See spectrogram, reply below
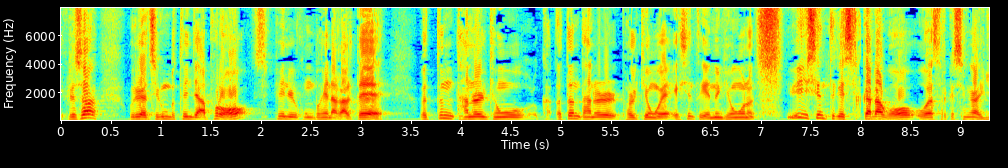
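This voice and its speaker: Lively Korean man teaching a lecture. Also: mid-range voice. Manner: explains slowly and clearly, repeats example words with stress. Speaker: Spanish grammar teacher. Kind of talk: recorded grammar lecture.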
